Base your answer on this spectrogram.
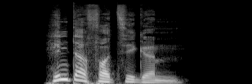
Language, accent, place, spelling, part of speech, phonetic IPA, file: German, Germany, Berlin, hinterfotzigem, adjective, [ˈhɪntɐfɔt͡sɪɡəm], De-hinterfotzigem.ogg
- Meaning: strong dative masculine/neuter singular of hinterfotzig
